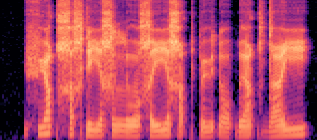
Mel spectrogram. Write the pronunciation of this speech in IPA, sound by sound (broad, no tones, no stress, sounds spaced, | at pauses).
f yː q χ ʌ χ ɗ iː χ lː oː χ iː χ a q p ʉ ɗ ɔ ɓ əː q dˤ iː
